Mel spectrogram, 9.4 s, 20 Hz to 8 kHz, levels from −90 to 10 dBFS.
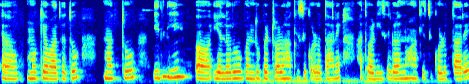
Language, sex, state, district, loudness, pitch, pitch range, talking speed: Kannada, male, Karnataka, Dharwad, -16 LUFS, 225 Hz, 220-245 Hz, 90 wpm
